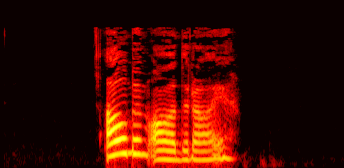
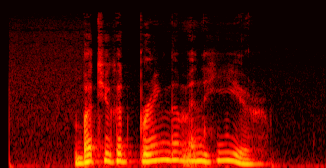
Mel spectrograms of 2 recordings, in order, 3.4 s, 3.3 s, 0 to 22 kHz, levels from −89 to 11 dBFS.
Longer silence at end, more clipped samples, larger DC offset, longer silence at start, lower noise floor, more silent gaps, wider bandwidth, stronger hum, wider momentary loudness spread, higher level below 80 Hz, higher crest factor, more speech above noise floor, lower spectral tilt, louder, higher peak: first, 1.1 s vs 0.55 s; neither; neither; first, 1.05 s vs 0.1 s; first, -81 dBFS vs -60 dBFS; neither; second, 11.5 kHz vs 14.5 kHz; neither; first, 13 LU vs 7 LU; second, -64 dBFS vs -54 dBFS; about the same, 18 dB vs 18 dB; first, 65 dB vs 33 dB; second, -6 dB/octave vs -8.5 dB/octave; first, -17 LUFS vs -28 LUFS; first, -2 dBFS vs -10 dBFS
